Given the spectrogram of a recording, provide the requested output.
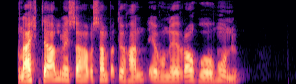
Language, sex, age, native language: Icelandic, male, 40-49, Icelandic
